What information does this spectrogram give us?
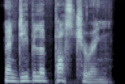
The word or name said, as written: mandibular posturing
